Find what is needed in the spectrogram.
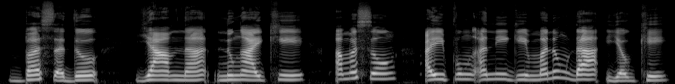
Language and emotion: Manipuri, happy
